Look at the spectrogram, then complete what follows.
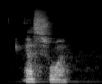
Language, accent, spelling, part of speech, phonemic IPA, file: French, Canada, assoit, verb, /a.swa/, LL-Q150 (fra)-assoit.wav
- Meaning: third-person singular present indicative of asseoir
